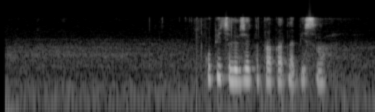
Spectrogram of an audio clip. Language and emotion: Russian, neutral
